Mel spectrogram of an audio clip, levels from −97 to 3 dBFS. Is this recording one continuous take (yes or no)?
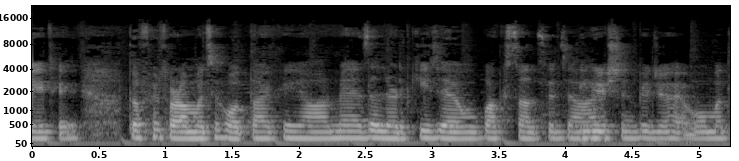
no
